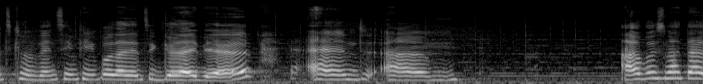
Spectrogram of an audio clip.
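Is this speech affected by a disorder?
Yes: cerebral palsy.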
